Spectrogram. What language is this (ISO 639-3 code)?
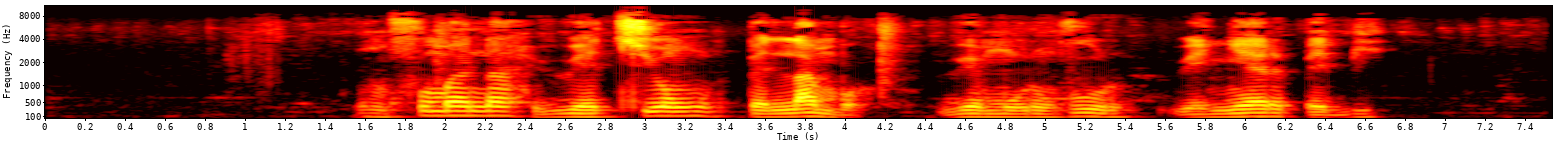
nmg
